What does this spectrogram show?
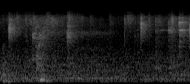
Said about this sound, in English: Welcome to the most creative place in my home universe. My shower.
